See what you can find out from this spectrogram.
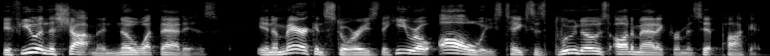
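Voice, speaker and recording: A man voicing a light-hearted young gentleman adventurer in an audiobook, breezy and chummy with a jaunty manner. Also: medium pitch, sing-song, moderate pace, natural voice. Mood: brisk, jaunty.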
